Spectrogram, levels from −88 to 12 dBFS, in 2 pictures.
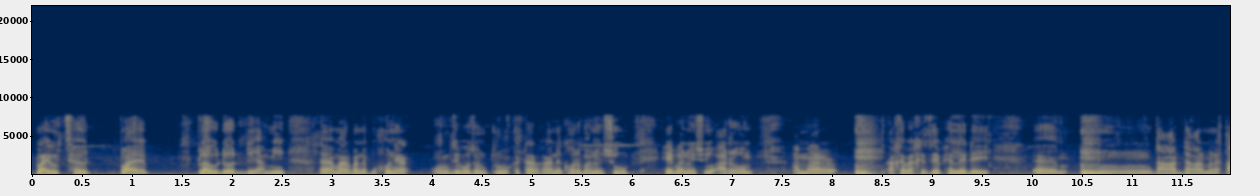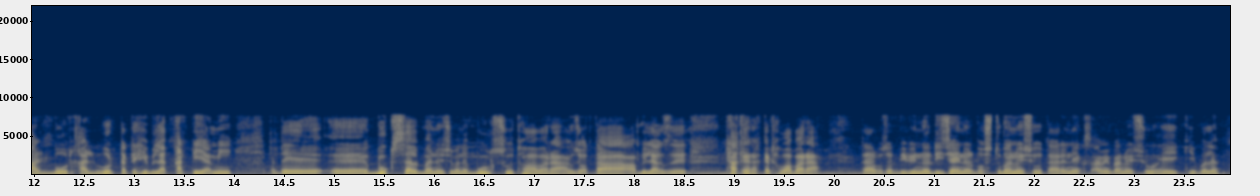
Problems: none marked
